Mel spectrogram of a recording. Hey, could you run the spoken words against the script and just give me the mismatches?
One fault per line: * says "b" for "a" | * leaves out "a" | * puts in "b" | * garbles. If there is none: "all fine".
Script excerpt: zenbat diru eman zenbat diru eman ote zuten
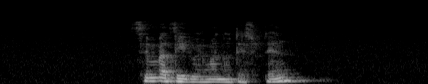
* leaves out "zenbat diru eman"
